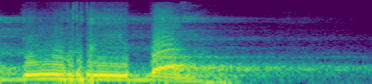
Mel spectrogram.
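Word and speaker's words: ضُرِبَ: Duriba bacanya duriba berarti maklum atau majhul itu kira-kira fi'il madi maklum atau majhul?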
